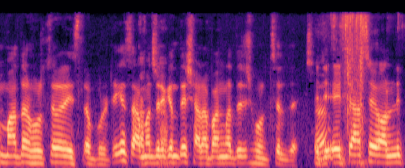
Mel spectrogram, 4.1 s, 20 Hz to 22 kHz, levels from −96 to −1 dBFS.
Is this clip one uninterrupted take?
no; 1 cut; at 3.0 s

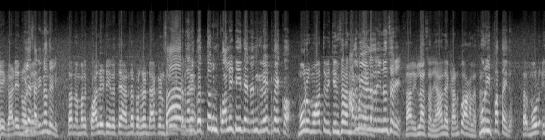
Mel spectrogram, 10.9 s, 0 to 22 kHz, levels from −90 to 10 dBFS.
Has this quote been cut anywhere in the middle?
no; 0 cuts

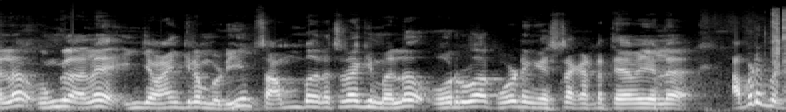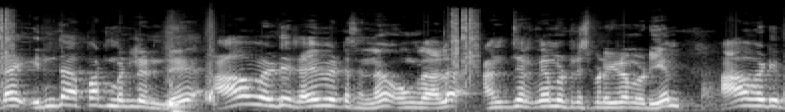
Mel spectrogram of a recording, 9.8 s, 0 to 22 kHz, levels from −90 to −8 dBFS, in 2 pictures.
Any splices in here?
no; 0 cuts

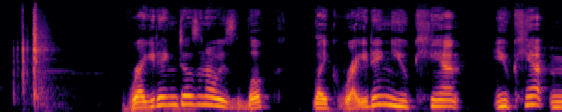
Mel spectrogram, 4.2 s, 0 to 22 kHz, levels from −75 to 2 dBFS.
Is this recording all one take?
no; 1 cut; at 0.9 s

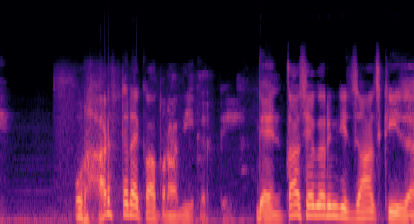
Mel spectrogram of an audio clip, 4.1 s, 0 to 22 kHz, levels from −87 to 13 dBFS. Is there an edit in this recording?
yes; 1 cut; at 2.6 s

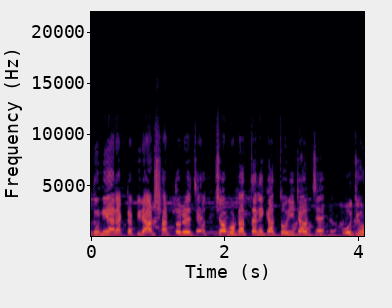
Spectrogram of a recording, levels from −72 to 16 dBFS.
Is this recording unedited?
no; 1 cut; at 1.8 s

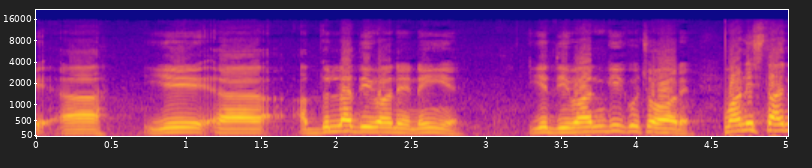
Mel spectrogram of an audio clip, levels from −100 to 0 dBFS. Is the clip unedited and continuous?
no; 1 cut; at 4.1 s

